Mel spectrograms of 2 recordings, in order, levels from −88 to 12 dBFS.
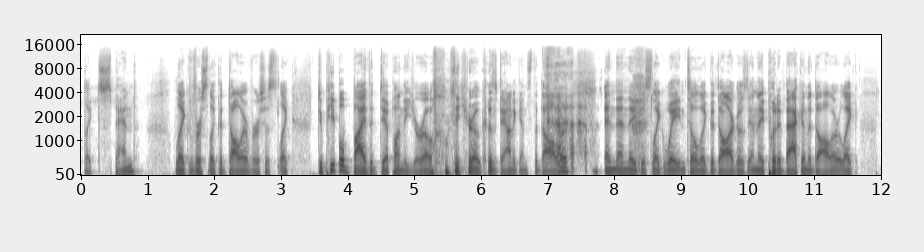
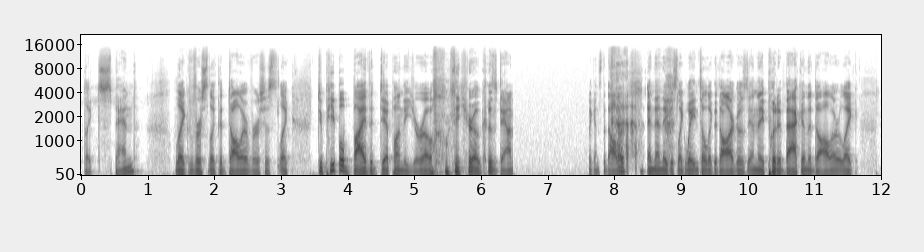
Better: first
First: none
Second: audio freezing; at 6.5 s for 1 s

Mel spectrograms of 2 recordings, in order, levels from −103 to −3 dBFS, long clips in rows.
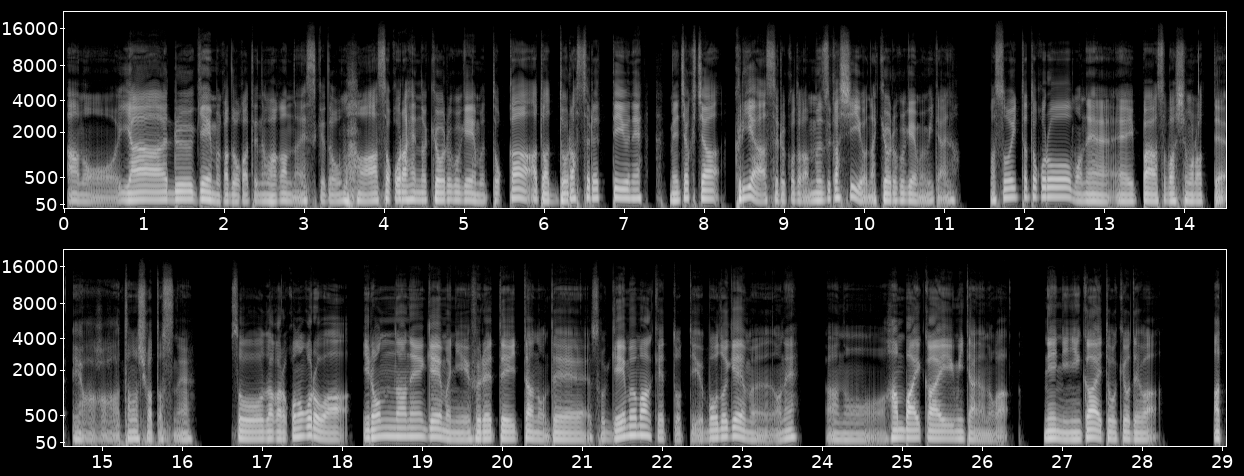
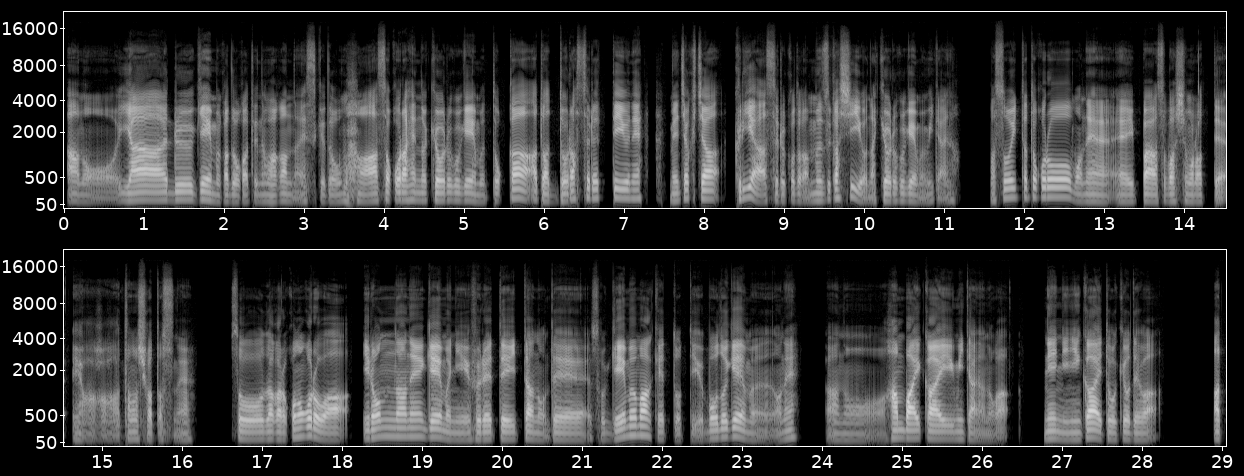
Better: first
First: none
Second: thin; very; fading below 500 Hz

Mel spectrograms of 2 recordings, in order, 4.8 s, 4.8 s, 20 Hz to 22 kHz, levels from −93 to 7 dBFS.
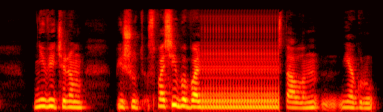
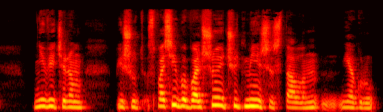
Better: second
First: audio freezing; at 2.5 s for 1 s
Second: none

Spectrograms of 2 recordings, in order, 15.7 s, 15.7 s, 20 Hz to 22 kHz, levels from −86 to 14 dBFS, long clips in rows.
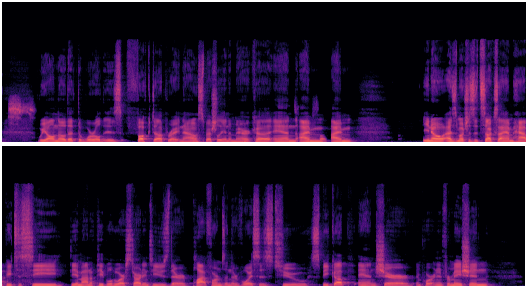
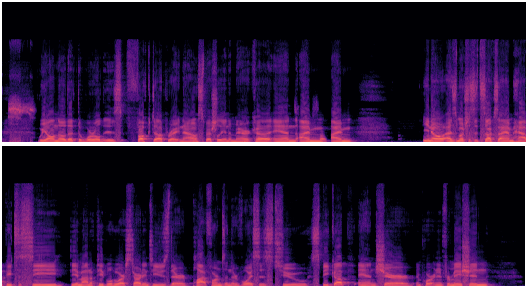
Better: first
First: none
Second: distortion; slight; 9 dB below the speech

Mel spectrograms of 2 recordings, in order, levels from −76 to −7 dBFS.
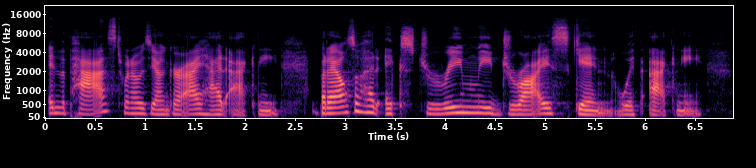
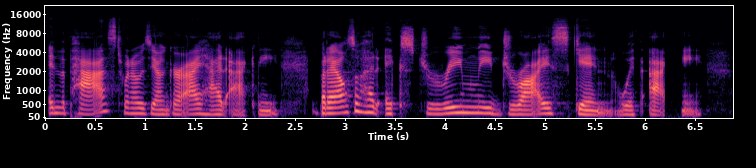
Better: first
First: none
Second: audio cutting out; at 6 s

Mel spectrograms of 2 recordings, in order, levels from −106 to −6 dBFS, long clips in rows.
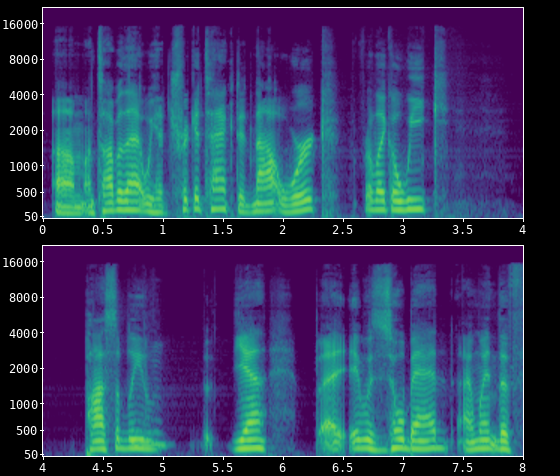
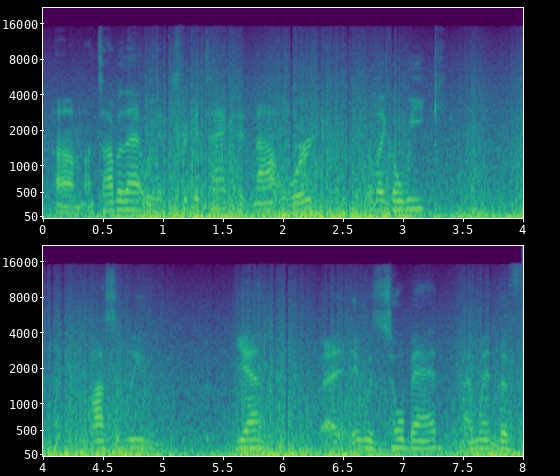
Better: first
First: none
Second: wind noise on the microphone; heavy; 5 dB below the speech

